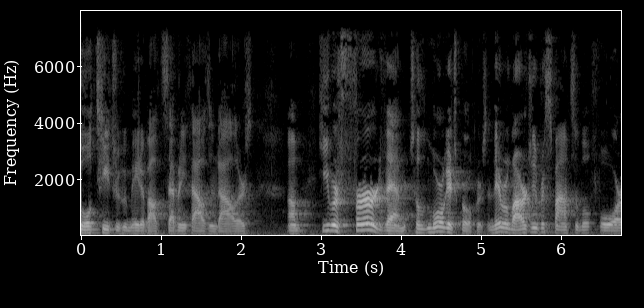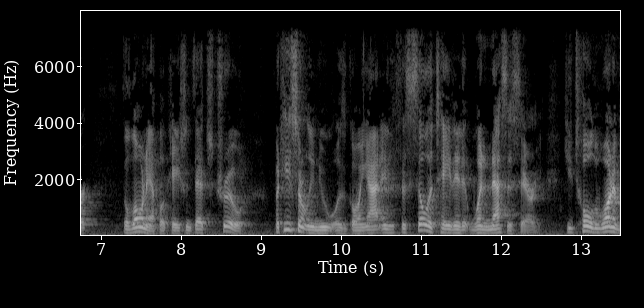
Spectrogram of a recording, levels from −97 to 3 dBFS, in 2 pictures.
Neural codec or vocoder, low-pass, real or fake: none; 7.2 kHz; real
